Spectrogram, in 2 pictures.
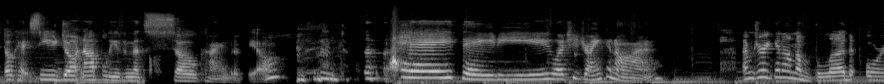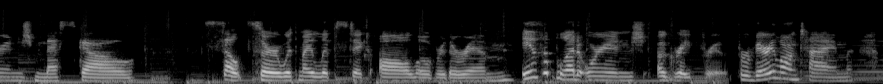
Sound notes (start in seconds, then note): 3.0 laughing; 16.3 sad violin music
